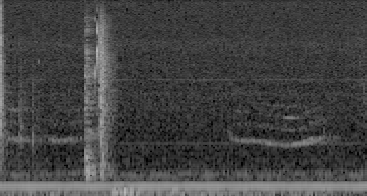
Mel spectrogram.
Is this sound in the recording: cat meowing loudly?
yes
